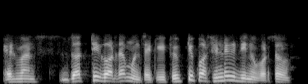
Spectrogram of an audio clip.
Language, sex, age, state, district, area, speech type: Nepali, male, 30-45, West Bengal, Darjeeling, rural, conversation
